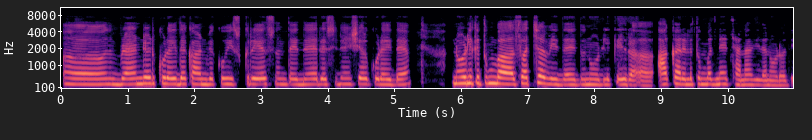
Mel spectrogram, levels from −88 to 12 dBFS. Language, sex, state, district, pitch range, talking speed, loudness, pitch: Kannada, female, Karnataka, Dakshina Kannada, 215-235 Hz, 100 wpm, -19 LUFS, 220 Hz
